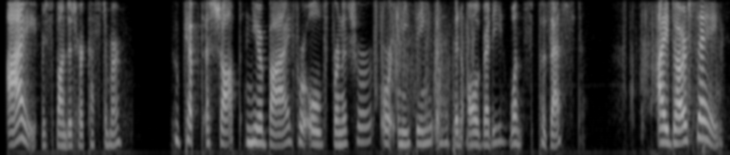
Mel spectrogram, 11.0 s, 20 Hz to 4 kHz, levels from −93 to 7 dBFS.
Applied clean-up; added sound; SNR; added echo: neural mask model RNNoise.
